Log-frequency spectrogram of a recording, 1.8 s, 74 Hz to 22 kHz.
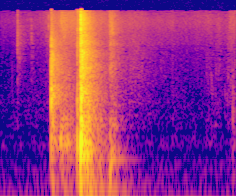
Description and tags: Body falling to floor 5
A body falling hard to a wood floor, natural reverberation present.
collapse, ground, falls, hit, falling, dropping, impact, drop, body, collapsing, floor, fall, collapses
